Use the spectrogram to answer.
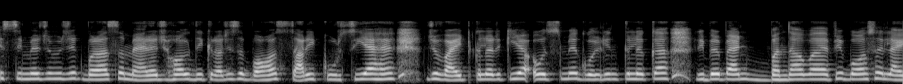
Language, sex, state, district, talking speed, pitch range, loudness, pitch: Hindi, female, Chhattisgarh, Sukma, 185 wpm, 225-255 Hz, -17 LUFS, 240 Hz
